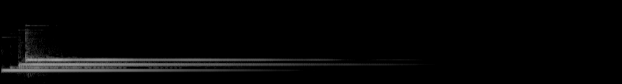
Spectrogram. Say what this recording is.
Celesta Chime
Chime for a cartoon spy game/movie.
bell, Chime, Chimes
